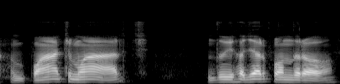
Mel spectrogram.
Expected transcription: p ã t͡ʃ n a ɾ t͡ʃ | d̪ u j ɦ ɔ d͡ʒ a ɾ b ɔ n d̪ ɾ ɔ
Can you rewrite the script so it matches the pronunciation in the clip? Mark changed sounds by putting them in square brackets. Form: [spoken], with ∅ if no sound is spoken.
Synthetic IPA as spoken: p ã t͡ʃ [m] a ɾ t͡ʃ | d̪ u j ɦ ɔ d͡ʒ a ɾ [p] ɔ n d̪ ɾ ɔ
